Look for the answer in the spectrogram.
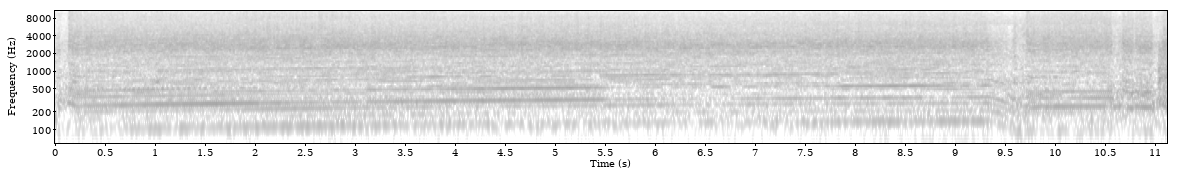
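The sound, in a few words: race cars on track in video game NASCAR Heat 2003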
